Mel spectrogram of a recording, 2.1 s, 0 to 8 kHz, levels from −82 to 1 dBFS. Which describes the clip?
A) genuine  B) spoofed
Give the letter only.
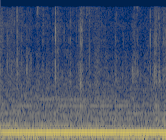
A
